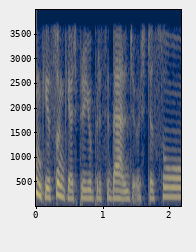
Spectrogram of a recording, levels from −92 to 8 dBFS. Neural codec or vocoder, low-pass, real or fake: none; 3.6 kHz; real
